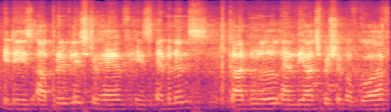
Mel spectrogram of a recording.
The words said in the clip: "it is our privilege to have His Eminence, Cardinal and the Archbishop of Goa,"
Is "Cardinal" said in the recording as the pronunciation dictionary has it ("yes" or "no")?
yes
